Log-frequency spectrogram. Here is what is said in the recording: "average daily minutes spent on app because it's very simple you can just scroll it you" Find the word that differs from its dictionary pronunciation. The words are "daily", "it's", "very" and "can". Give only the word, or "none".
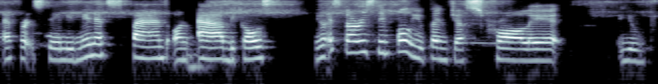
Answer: none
